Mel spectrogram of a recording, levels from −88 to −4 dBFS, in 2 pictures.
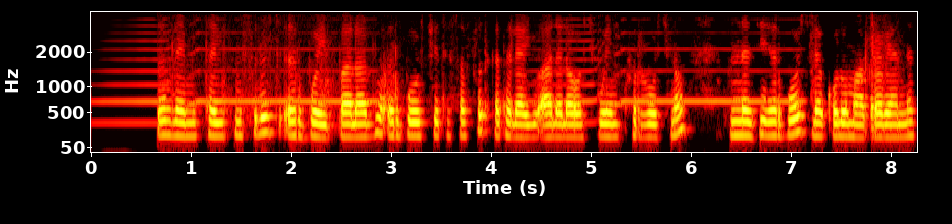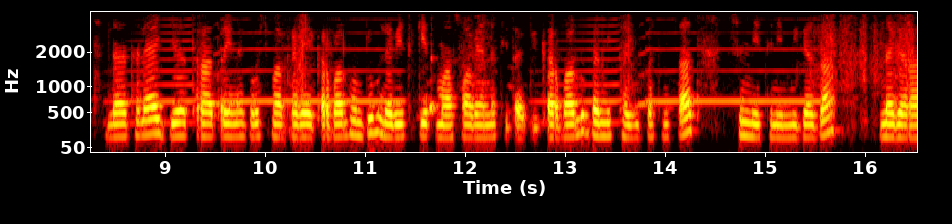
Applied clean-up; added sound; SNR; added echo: none; Brass instrument; 18 dB; none.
